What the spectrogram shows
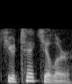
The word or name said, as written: cuticular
